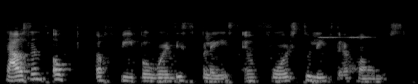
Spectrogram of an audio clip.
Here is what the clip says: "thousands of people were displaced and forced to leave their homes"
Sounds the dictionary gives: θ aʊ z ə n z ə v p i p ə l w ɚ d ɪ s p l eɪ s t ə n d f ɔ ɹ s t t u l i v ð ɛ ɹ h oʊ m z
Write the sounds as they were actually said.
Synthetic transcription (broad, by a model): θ aʊ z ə n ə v p i p ə l w ɚ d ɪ s p l eɪ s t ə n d f ɔ ɹ s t t u l i v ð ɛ ɹ h oʊ m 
